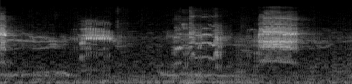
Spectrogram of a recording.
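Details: Juvenile starlings from this year's first generation quarrelling over food, slowed to 50% speed; three rasping, hissy bursts, the last one longest and loudest, separated by quieter stretches.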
